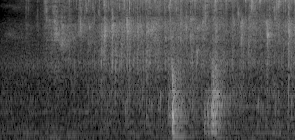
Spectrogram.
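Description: Tomato bhajiya coated in batter dropped by spoon into hot oil, a frying hiss swelling up with two sharp bursts of sizzle as pieces go in.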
